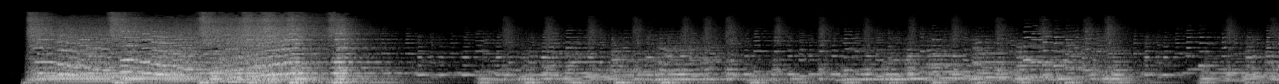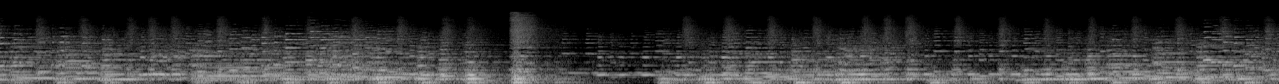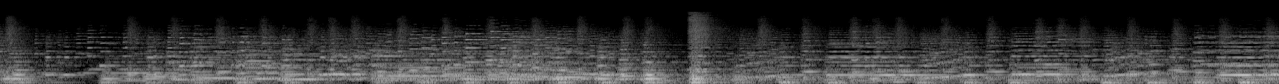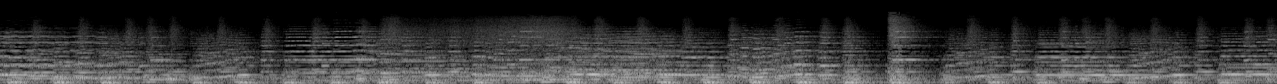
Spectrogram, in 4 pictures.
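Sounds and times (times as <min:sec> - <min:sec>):
clarinet: 0:00.3 - 0:51.1.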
